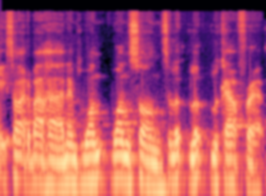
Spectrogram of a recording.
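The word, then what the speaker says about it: Wang Cong: It's not spelled like that. It's W-A-N-G and then C-O-N-G. But yeah, still one song.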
